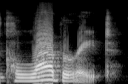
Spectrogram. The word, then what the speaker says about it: collaborate: Let's move on to collaborate. Collaborate. Emphasis on the second syllable.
